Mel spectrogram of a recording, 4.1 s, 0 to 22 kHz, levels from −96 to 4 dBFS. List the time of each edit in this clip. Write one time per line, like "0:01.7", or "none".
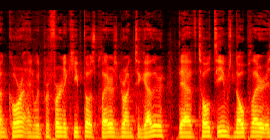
0:02.6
